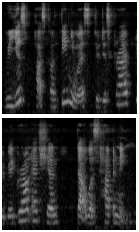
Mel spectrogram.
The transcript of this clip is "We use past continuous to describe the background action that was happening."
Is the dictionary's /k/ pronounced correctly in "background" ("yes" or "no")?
no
